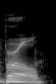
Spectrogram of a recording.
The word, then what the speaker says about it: Brühl: gonna butcher this guy's name how do you pronounce this Daniel or David Daniel Bruhl rule okay and it directed by Ron Howard I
